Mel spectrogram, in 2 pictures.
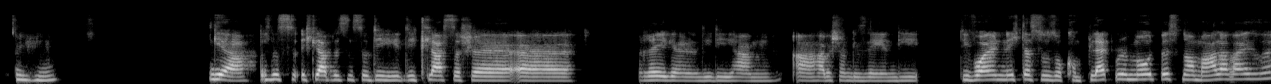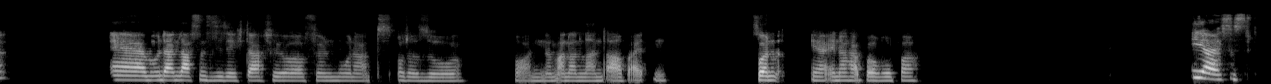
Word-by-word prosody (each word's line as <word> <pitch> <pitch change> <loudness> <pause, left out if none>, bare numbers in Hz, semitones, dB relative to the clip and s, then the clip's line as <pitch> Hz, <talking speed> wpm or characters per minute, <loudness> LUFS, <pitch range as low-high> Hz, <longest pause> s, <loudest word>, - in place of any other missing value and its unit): Mhm. 200 -1 -1 1.5
Ja, 180 -6 +6
das 215 - -1
ist 230 0 0
ich 225 - 0
glaube, 210 -2 +6
das 210 0 -4
ist 210 -1 -8
so 210 - -1
die 195 -1 -1
die 200 +2 -4
klassische, 200 -1 +2
äh, 180 -1 +3 0.7
Regel, 185 -2 0
die 175 +1 -4
die 175 0 -4
haben 170 0 -5 0.2
äh, - - -6
habe 175 -1 0
ich 175 - 0
schon 180 -1 -6
gesehen. 170 0 -5
Die 175 0 -7 0.4
die 210 -2 -2
wollen 210 +1 +5
nicht, 220 0 -2
dass 225 -1 +1
du 210 - -2
so 195 -1 -3
komplett 210 +5 +1
remote 235 0 +3
bist, 245 0 -1
normalerweise. 240 +6 +1 1.0
Ähm, 205 -2 +3
und 195 +1 -3
dann 195 -1 +3
lassen 195 +1 +1
sie 185 0 -8
dich 175 -1 -7
dafür 180 -1 -4
für 175 +1 -13
'nen 175 0 -9
Monat 175 -1 -11
oder 180 -2 -7
so 165 0 -7 0.5
von - - -9
einem 170 0 -9
anderen 170 0 -4
Land 170 0 -7
arbeiten. 95 0 -5 0.9
Von 195 -1 +4 0.3
ja, 185 -1 -3
innerhalb 185 +1 -4
Europa. 180 0 -4 2.7
Ja, 290 -6 +9
es 225 0 -5
ist 230 - -7
190 Hz, 135 wpm, -22 LUFS, 175-210 Hz, 2.7 s, Ja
